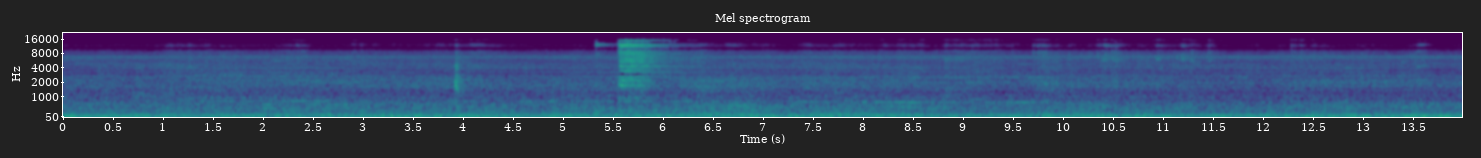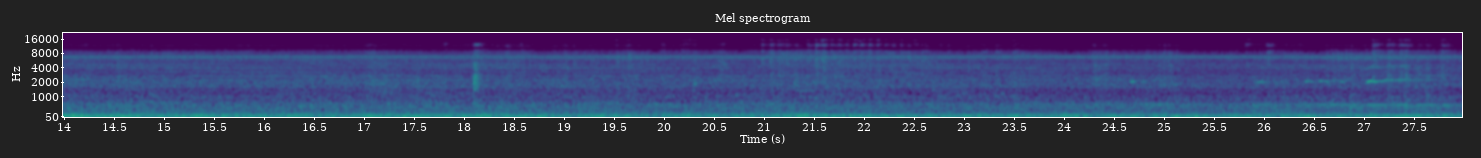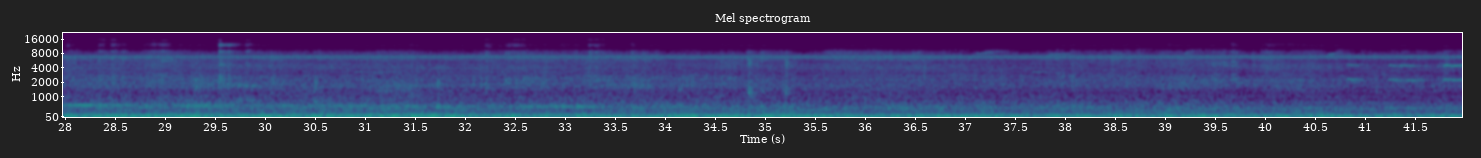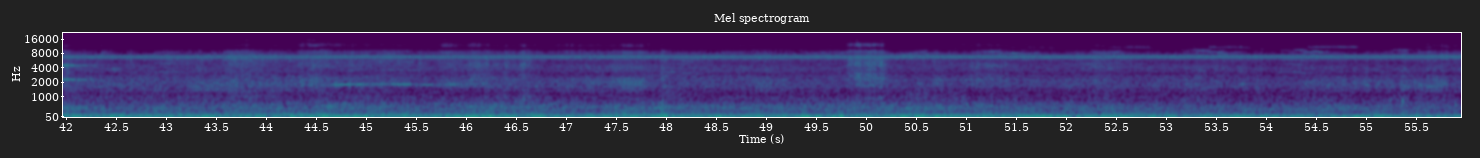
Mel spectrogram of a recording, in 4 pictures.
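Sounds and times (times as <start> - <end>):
train wheels rumbling on rail: 0.0 - 55.9
faint wheel squeal: 5.5 - 6.6, 25.8 - 31.2, 39.4 - 46.7, 49.8 - 50.4.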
